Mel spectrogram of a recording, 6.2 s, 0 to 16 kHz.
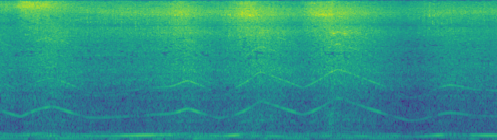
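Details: Ford Ranchero 351 Cleveland V8, running after 20 years off the road: engine hunts in uneven surges, keeps going only on throttle and won't idle; blamed on a known vacuum leak.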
